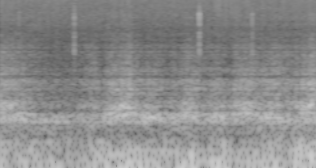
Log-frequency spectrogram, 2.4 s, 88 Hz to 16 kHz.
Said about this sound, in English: This is …'s Outdoors 59, and you probably can hear some wind howling.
